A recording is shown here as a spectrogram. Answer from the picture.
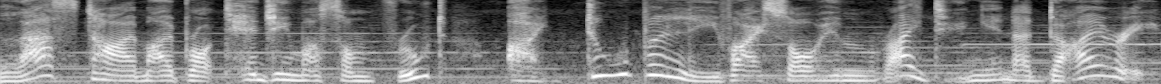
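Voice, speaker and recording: A put-on character voice, female-sounding, at a moderate pace over clear background music. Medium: game stream. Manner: polite, gentle.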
